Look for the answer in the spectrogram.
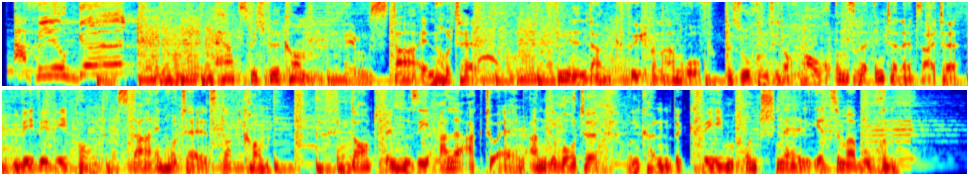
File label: german commercial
